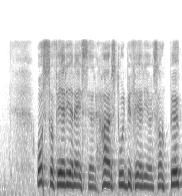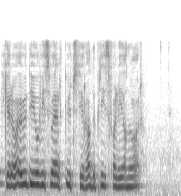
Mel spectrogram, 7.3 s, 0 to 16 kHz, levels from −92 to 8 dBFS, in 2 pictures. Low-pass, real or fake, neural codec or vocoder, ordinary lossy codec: 7.2 kHz; fake; codec, 16 kHz, 8 kbps, FunCodec, trained on LibriTTS, 25 frames a second; none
